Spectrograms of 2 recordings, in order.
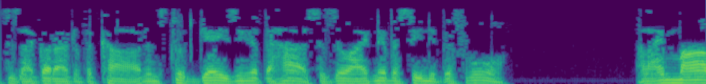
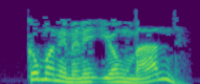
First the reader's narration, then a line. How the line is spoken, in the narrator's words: cried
